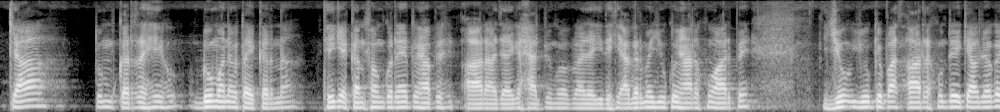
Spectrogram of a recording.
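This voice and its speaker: A man's voice: medium pitch, a little mellow. A man teaching English grammar, repeating and restarting phrases as he explains step by step. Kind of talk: classroom-style grammar lesson.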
